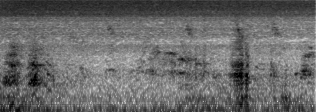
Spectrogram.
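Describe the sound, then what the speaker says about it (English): A paint spray gun hisses steadily at turned-down, low pressure, a soft continuous spray with a few brief brighter bursts, alone without talk. "Now we got it to spray"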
